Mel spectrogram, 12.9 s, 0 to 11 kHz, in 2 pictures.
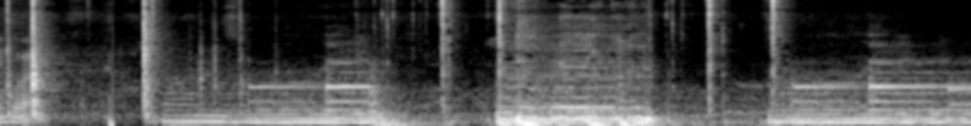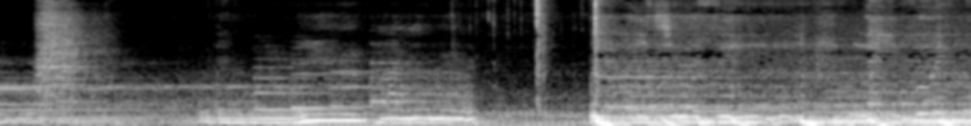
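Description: Music playing back from a cassette on the Sony CFS-715S tape deck, its notes changing step by step. A couple of sharp clicks from the deck's piano-key buttons come near the start.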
